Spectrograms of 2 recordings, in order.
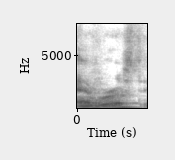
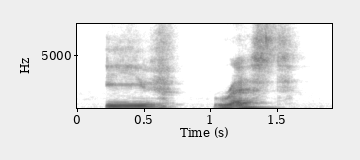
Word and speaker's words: Everest: Mount Everest is pronounced Everest, not Everest, as it is named after George Everest.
